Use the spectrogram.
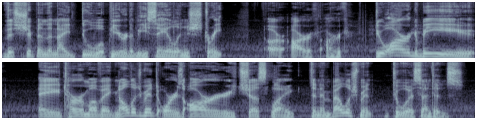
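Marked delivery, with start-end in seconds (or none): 0.0-2.8 pirate voice, spoken much faster. Speaker, challenged to talk like a pirate for five minutes, talks like a pirate. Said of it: "Talk like a pirate for 5 minutes".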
